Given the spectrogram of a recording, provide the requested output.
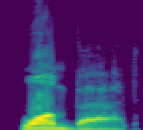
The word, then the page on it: wombat: American English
